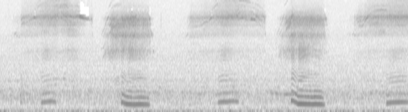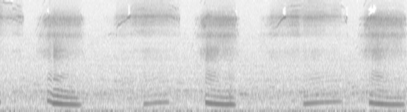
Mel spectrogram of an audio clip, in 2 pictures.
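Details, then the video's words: Snoring of a sleeping office cat curled on someone's lap: a steady rhythm of about nine slow breaths, roughly one every two seconds, each with a soft nasal rasp and a short whistle that drops in pitch. "膝で眠る猫社員のいびきSnoring of a cat employee sleeping on his lap"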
